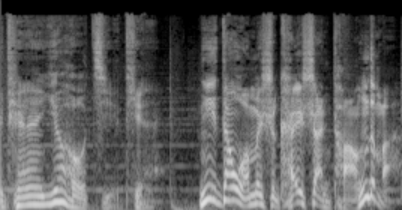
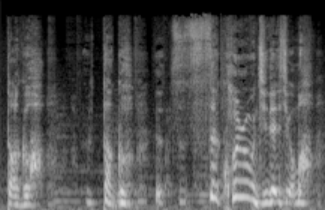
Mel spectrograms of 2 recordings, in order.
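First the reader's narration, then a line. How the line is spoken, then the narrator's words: Gasping for breath. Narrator (Chinese): 李月大口大口的喘息着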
